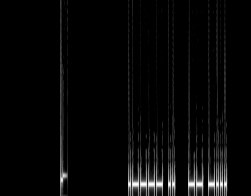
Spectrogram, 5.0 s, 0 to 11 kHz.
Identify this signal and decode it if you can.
Morse code, heard as a keyed tone, about 30 wpm, 700 Hz. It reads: 1I MB
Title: Winter Field Day Exchanges Encore 30wpm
